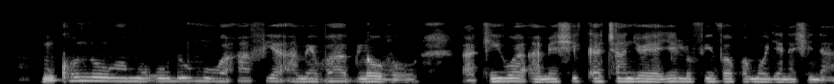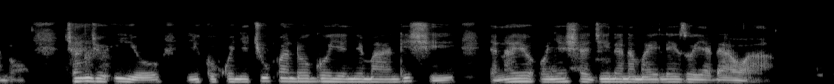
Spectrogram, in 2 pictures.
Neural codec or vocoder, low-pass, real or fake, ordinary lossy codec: none; 7.2 kHz; real; Opus, 24 kbps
